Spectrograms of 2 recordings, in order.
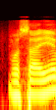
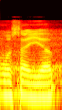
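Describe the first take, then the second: First: The vowel before the final b is i. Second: The vowel before the final b is a. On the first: The speaker calls it right. "Yang benar ikhwan, Ibn al-Musayyib dengan mengkasrah" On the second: The speaker calls it wrong. "banyak beredar juga pembacaan atau membaca dengan Musayyab"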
